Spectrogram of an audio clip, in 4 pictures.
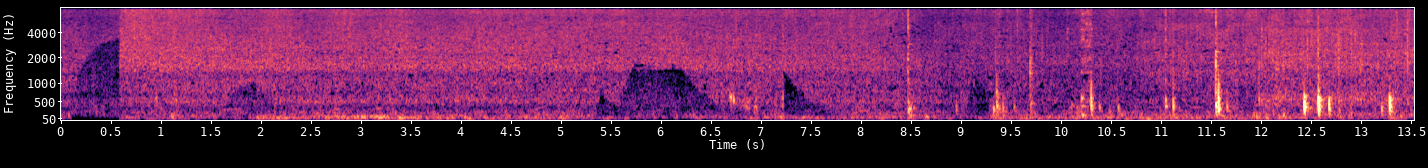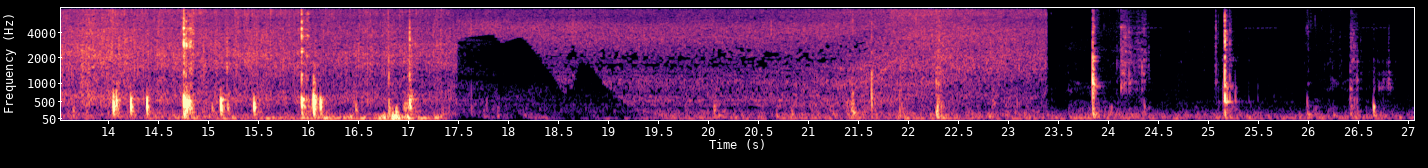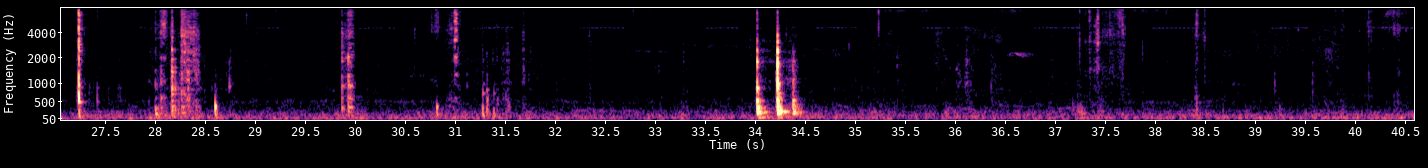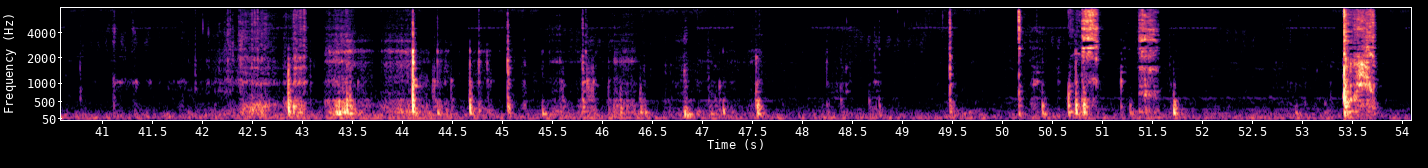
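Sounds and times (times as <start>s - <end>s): food sizzling in a pan: 0.0s - 23.4s, 53.4s - 53.8s.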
